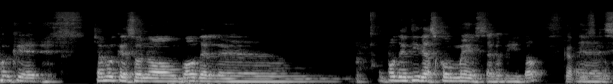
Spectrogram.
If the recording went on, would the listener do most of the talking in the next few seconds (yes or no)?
no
